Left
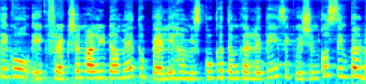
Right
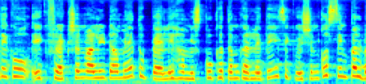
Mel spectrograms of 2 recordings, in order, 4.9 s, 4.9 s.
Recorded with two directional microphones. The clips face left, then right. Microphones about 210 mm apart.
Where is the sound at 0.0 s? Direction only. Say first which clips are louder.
Right 5 dB; 40° right (ahead or behind).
